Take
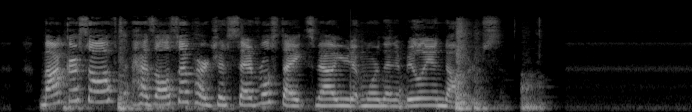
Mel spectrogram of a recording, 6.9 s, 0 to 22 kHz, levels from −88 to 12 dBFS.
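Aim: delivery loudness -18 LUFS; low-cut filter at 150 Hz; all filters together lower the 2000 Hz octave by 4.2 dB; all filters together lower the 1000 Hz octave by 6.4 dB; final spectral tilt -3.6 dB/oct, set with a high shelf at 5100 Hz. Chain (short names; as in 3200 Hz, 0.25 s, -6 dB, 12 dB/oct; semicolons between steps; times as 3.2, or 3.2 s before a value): HPF 150 Hz; bell 1000 Hz -8 dB; bell 2000 Hz -3.5 dB; high shelf 5100 Hz +6.5 dB; gain +12 dB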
